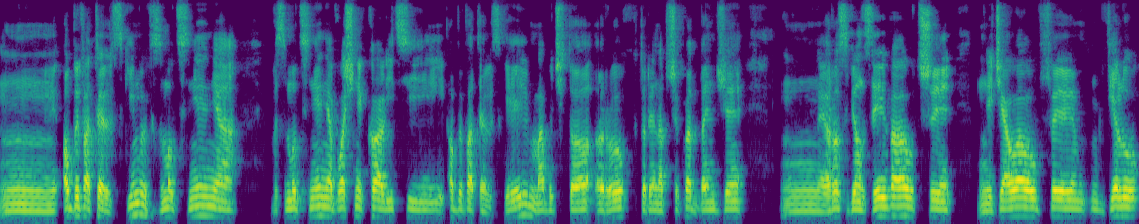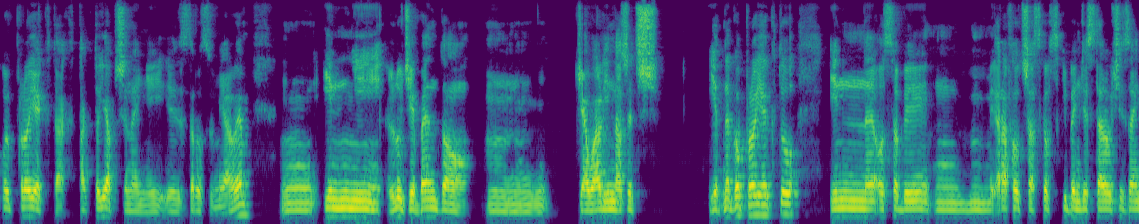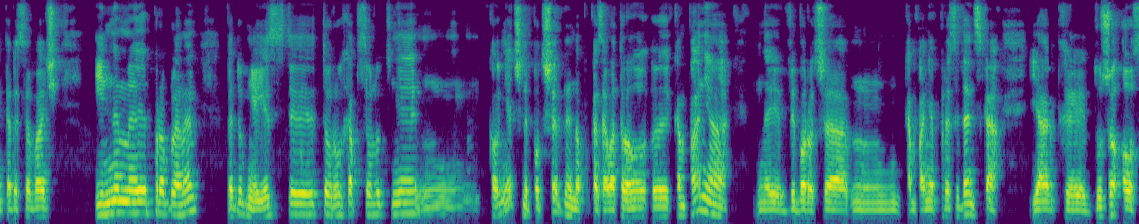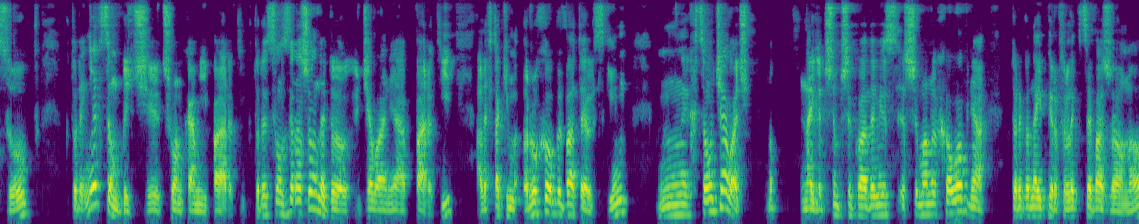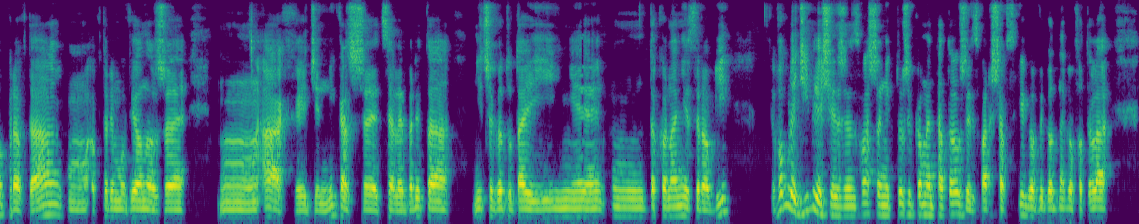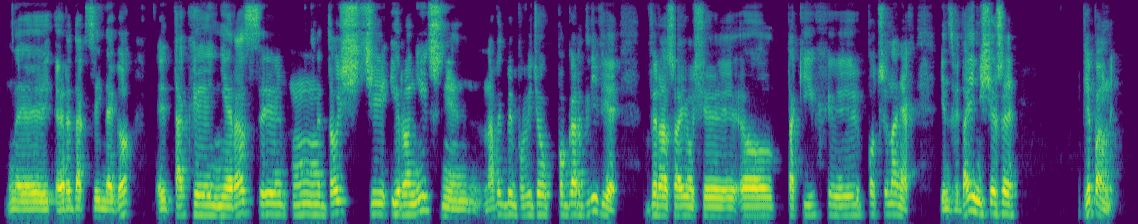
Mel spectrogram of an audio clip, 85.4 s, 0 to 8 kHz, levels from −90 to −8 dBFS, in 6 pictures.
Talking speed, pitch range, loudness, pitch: 95 wpm, 105-130 Hz, -17 LUFS, 115 Hz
